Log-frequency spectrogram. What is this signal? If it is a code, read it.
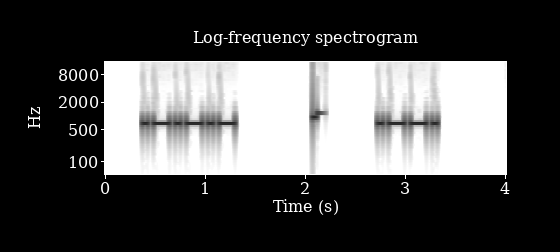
Morse code, heard as a keyed tone, about 22 wpm, 700 Hz. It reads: . P
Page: This rapid-fire timing is geared to push your ICR (Instant Character Recognition) skills.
